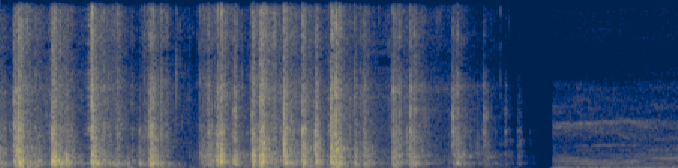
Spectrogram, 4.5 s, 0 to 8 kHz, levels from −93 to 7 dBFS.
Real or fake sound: real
